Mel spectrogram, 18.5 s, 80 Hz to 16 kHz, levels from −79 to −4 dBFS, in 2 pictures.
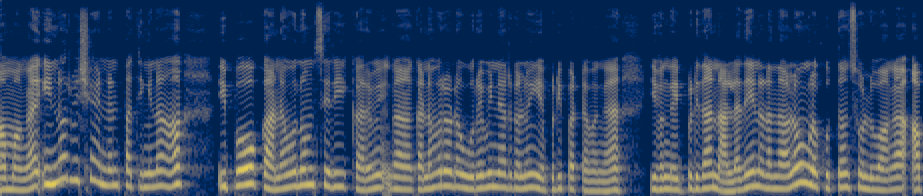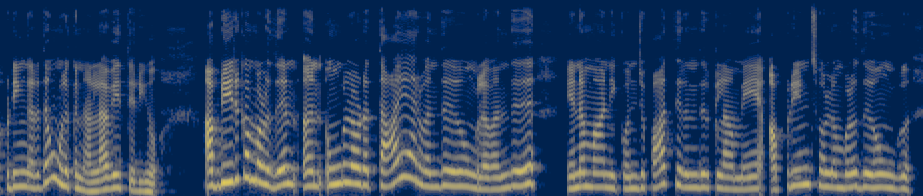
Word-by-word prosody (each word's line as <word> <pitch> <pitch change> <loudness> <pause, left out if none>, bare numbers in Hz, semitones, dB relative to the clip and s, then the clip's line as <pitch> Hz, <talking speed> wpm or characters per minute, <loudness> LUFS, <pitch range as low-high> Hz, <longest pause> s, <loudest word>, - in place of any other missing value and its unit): ஆமாங்க, 205 0 +1 0.2
இன்னொரு 380 +6 +4
விஷயம் 370 0 -3
என்னென்னு 280 -1 -1
பாத்தீங்கன்னா, 260 0 -1 0.6
இப்போ 270 +3 +3 0.2
கணவனும் 245 +7 +2
சரி, 255 -2 0 0.2
கரவி 205 +3 0 0.4
கணவரோட 255 +5 0
உறவினர்களும் 235 0 0
எப்படிப்பட்டவங்க 205 -4 -4 0.5
இவங்க 215 0 0
இப்டிதான் 225 +3 +1
நல்லதே 190 +8 +2
நடந்தாலும் 225 +5 +2
உங்கள 300 -5 +4
குத்தம் 240 +1 -1
சொல்லுவாங்க. 205 -3 0 0.2
அப்படிங்கிறது 245 - -3
உங்களுக்கு 270 - 0
நல்லாவே 205 +7 +1
தெரியும். 170 -3 -3 0.5
அப்டி 280 +4 +5
இருக்கும்பொழுது 345 - +2 0.3
அந் 270 +1 0
உங்களோட 310 -1 +3 0.2
தாயார் 375 +8 0
வந்து 255 +2 -3 0.2
உங்கள 230 -4 -2
வந்து" 240 +5 -1 0.5
என்னம்மா 250 +1 0
நீ 230 - 0
கொஞ்சம் 225 +2 -5
பாத்து 300 +3 -2
இருந்திருக்கலாமே." 235 -4 -3 0.2
அப்டின்னு 275 +8 -3
சொல்லும் 250 -2 -2
பொழுது 250 0 -1 0.2
உங்க 220 -2 -4
240 Hz, 130 wpm, -24 LUFS, 220-270 Hz, 0.6 s, அப்டி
